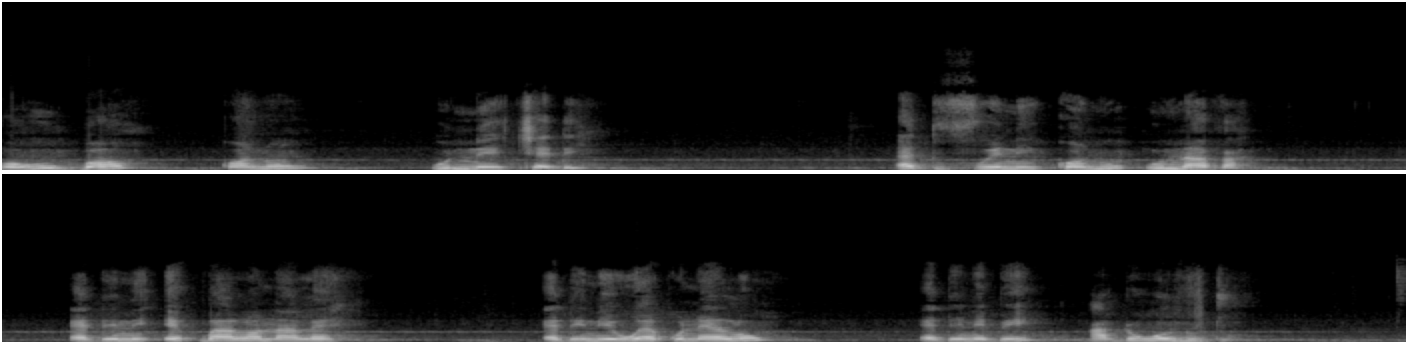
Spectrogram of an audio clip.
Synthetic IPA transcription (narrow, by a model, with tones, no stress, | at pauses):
o˨wu˦ɡ͡bɔ˦ | kɔ˨nʊ̃˦ | wu˦ne˨t͡ʃɛ˨ɖɪ˨ | e˦t̪u˨fu˨e˨nɪ̃˨kɔ˨nũ˦u˦nã˨va˨ | ɛ˨ɖɪ˨nɪ̃˨e˦k͡pa˦lɔ˦nã˨lɛ˦ | ɛ˨ɖɪ˨nɪ̃˨e˨wu˦ɛ˨kʊ˨nɛ̃˨lʊ˦ | ɛ˨ɖɪ˨nɪ̃˨bɪ˦a˨ɖʊ˦wo˦nũ˦du˨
